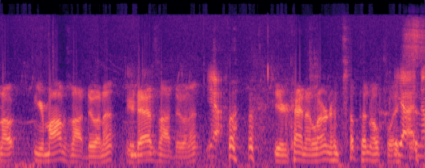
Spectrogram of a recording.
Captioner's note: chuckles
